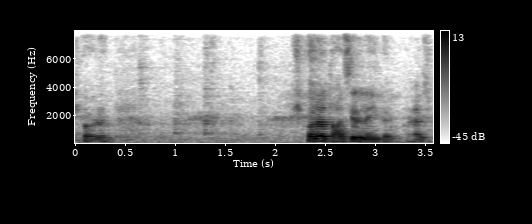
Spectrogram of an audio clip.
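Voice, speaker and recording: A man in a stage monologue, playing a dying man who laments that he never won fame, in a slow, halting way. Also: mid-range voice, flat delivery, a little mellow, close to an everyday voice. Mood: mournful. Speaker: actor in a monologue contest. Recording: echoey room, faint background noise.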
